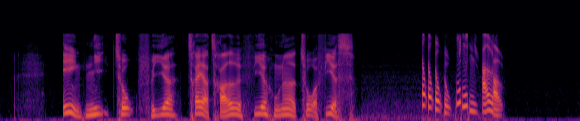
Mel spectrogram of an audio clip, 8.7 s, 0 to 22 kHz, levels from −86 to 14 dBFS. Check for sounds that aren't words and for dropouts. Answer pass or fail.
fail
